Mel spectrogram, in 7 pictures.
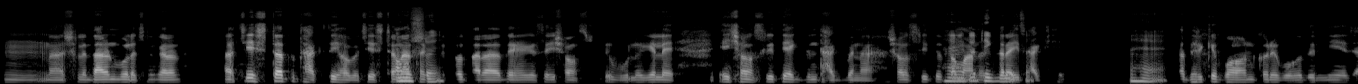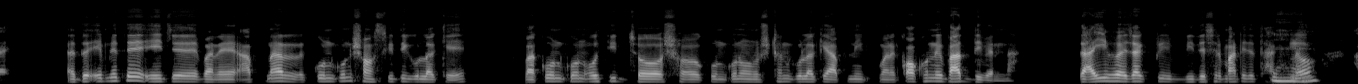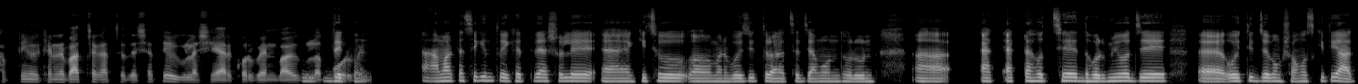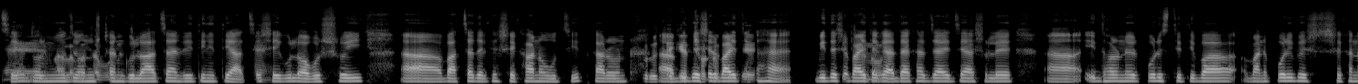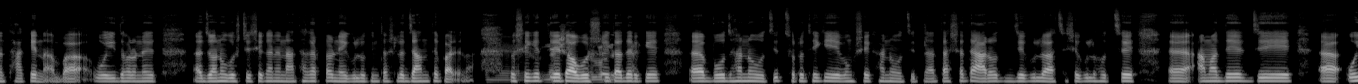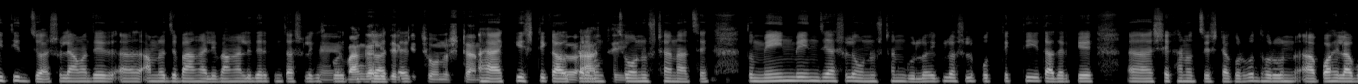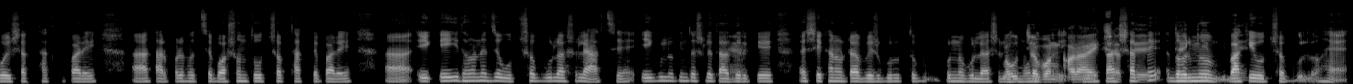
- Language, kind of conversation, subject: Bengali, podcast, বিদেশে বেড়ে ওঠা সন্তানকে আপনি কীভাবে নিজের ঐতিহ্য শেখাবেন?
- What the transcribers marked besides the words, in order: other background noise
